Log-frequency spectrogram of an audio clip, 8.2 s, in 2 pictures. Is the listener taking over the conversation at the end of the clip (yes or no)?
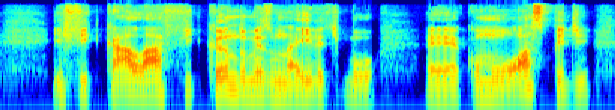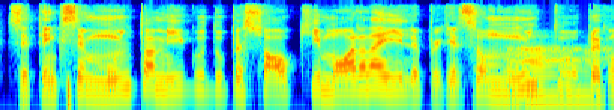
no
